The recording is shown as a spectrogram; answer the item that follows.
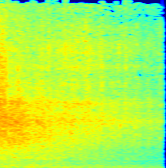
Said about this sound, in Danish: Drop the rubidium in the water. Stand back, everybody. This one's gonna be bad.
